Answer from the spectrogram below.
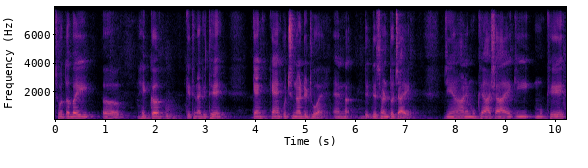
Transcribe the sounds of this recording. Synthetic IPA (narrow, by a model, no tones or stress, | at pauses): t͡ɕʰot̪ɐbʱɐi | ɦɪkkɪt̪ʰenɐk̬ɪt̪ʰe | kɐ̃ɦɪ̃kɐ̃ɦɪ̃kʊd͡ʑʱʊ̆nɐɗɪʈʰoaːɦḛɛ̃ːnɐɗɪsəɽ̃t̪ʰot͡ɕaːɦḛ | d͡ʑiːə̃ɦaːɽ̃emũːkʰeaːʃaːɦekimũːkʰe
